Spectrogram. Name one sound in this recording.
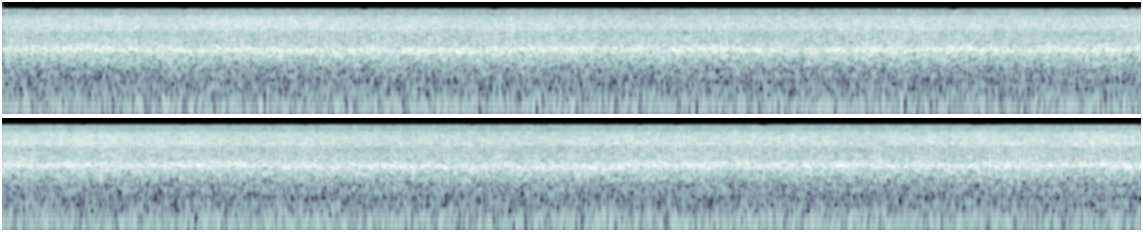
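Propeller engines drone steadily inside a small plane's cockpit.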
